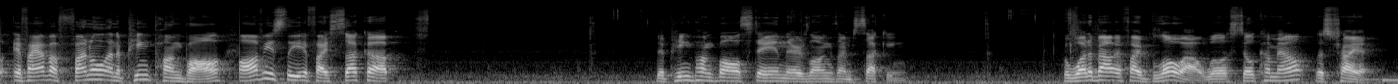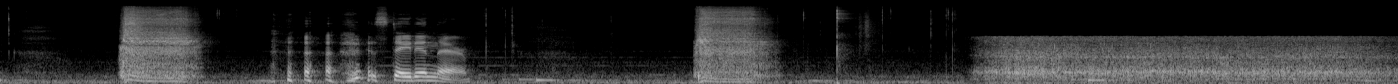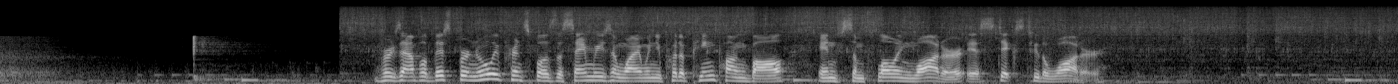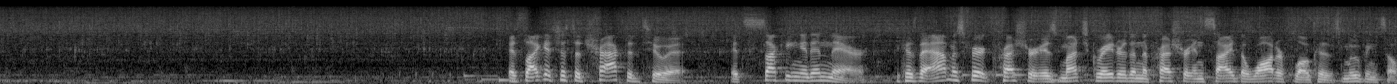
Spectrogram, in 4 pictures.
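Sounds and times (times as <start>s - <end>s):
faint background music: 10.6s - 15.4s, 16.0s - 23.5s, 31.4s - 55.9s
man blowing through a funnel: 15.2s - 16.2s, 20.9s - 21.9s, 23.7s - 28.3s
water pouring into sink: 31.4s - 55.9s.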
